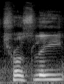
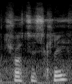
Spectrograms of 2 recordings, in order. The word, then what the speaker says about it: Trottiscliffe: is exclusively about the village of trosley or trottus cliff depending on how you say it i'm a local boy so for me it's trosley it's just easy to sort of say we're going to talk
